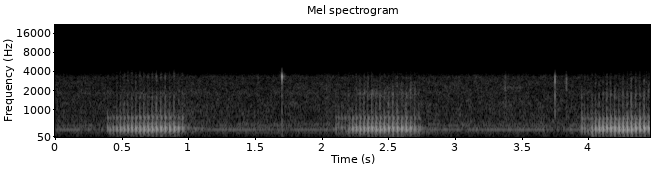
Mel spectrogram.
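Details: Sleeping puppy snores, with three low rasping snores each lasting about half a second, repeated roughly every one and a half seconds, with quiet breathing gaps and faint clicks between them.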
